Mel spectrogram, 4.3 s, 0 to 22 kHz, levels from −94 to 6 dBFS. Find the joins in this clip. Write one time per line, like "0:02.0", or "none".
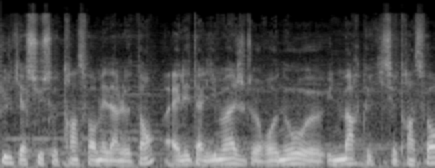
0:01.7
